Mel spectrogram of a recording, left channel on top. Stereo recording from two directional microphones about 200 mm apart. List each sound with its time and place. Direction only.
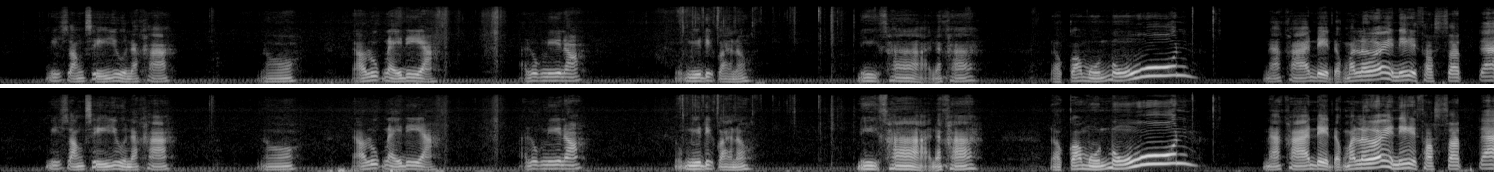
0.5 s speech: 20° right (ahead or behind)
2.6 s speech: 10° right (ahead or behind)
3.5 s speech: centre (ahead or behind)
5.2 s speech: 10° right (ahead or behind)
6.8 s speech: 30° right (ahead or behind)
8.5 s speech: 40° right (ahead or behind); by 14.9 s 25° right (ahead or behind)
